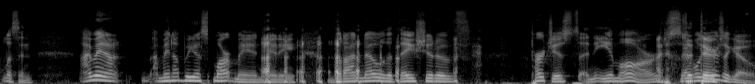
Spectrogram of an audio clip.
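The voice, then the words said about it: Poor Forrest Gump impression. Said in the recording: “worst Forrest Gump impression... It wasn't awesome.”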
